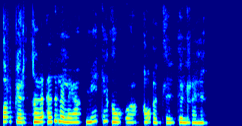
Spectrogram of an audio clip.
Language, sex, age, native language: Icelandic, female, 18-19, Icelandic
